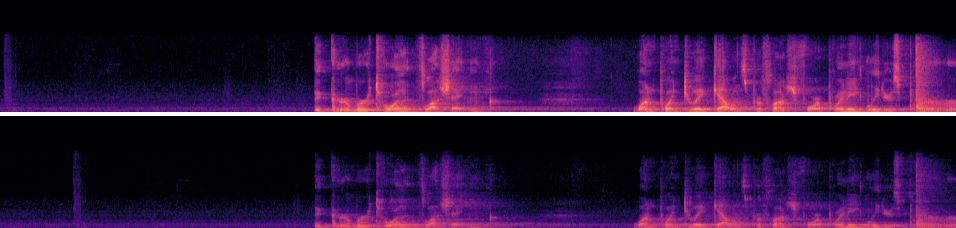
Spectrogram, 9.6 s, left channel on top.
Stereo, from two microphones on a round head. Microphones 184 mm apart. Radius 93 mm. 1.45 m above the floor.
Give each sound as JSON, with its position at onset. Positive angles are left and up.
{"t": 3.1, "sound": "a toilet flushing", "side_deg": 65, "distance_m": 0.6}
